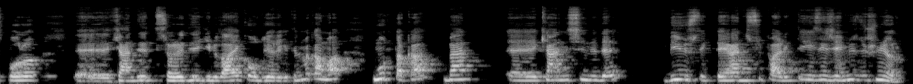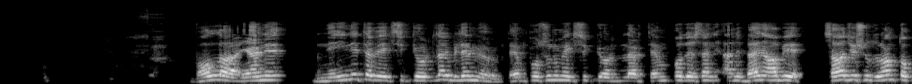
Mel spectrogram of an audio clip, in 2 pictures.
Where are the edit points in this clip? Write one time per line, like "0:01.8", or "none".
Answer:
none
